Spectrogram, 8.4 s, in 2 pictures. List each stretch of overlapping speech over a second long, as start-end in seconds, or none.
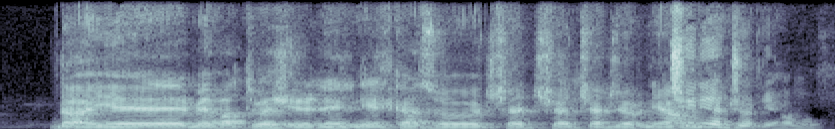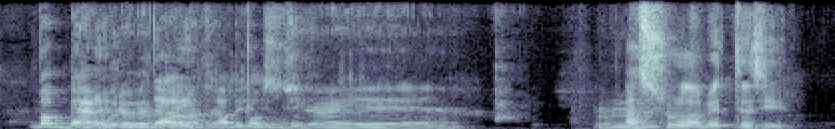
4.4-5.8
